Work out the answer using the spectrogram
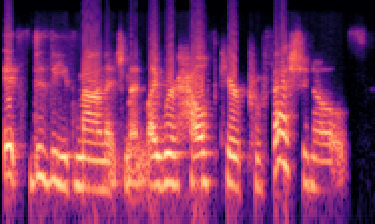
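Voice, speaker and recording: Speaking unhurriedly in a mid-range voice, a Scottish doctor and health coach in her thirties opens up as a guest in a casual podcast conversation, leaning heavily on "like." The recording quality is low.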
